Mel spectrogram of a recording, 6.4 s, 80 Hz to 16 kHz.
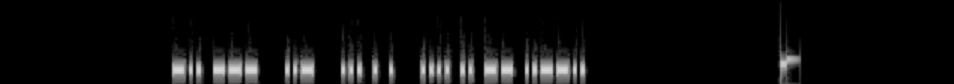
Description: Morse code, heard as a keyed tone, about 42 wpm, 700 Hz. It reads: DO U SEE HIM?
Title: Sentences from Top 100 Words and Abbreviations 45wpm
